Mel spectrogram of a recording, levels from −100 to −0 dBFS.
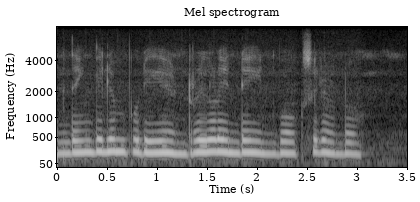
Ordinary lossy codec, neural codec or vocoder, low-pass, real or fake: none; none; none; real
